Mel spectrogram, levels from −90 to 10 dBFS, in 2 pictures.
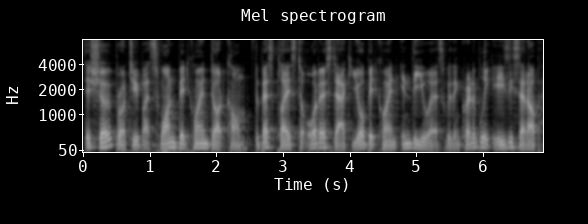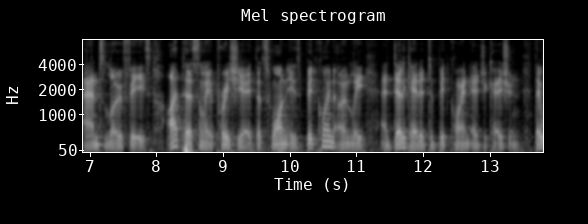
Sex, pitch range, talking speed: male, 90-130 Hz, 165 wpm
